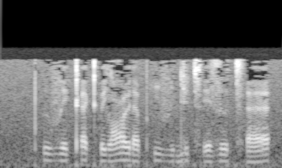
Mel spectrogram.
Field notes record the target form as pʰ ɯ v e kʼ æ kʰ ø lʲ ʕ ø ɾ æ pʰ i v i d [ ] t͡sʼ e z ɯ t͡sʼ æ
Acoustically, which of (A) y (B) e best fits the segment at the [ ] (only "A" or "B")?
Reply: A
